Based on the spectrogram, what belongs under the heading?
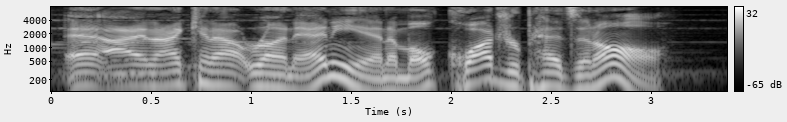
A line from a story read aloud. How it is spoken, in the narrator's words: William shouted, breathless at the end of his long resume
